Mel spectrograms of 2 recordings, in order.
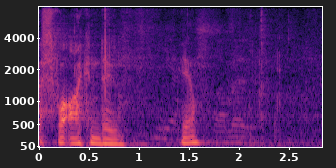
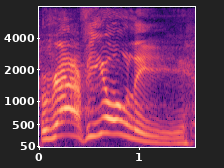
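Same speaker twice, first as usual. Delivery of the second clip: slow, loud mock Italian accent; playful Italian accent, drawn out; 6 semitones higher, 8 dB louder, much slower than usual. Shown as a demonstration. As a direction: savour it like an Italian waiter. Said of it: "You've got to say it with an Italian accent".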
